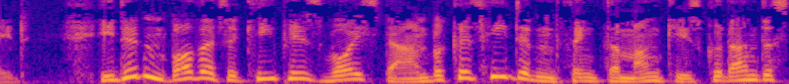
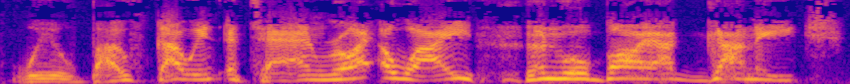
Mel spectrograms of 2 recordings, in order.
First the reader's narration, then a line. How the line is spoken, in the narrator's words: he shouted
